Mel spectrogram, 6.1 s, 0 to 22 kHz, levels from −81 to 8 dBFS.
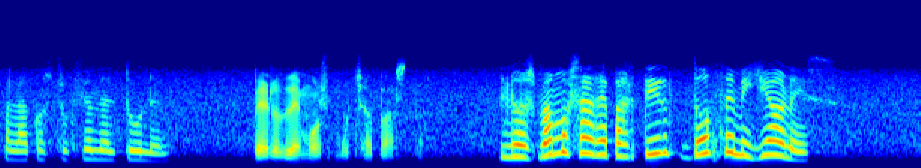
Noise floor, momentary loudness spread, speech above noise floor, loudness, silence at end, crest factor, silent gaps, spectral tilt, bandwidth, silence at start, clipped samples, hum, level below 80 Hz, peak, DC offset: -50 dBFS; 19 LU; 28 dB; -22 LUFS; 0.75 s; 22 dB; none; 1.5 dB/octave; 5.6 kHz; 0.05 s; under 0.1%; none; under -90 dBFS; -2 dBFS; under 0.1%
